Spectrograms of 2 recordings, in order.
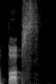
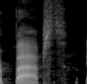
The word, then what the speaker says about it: Pabst: I'm pronouncing it in Dutch. I'm from the Netherlands, so Peter Pabst. – Awesome. And I'm so Americanizing it, Peter. – Yeah. And apologies for that. – Yeah, you have the beer with my last name as well. I'm always interested in how you pronounce it actually in English. – Pabst. – Pabst. Okay. Yeah. So I'm Peter Pabst in your language.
